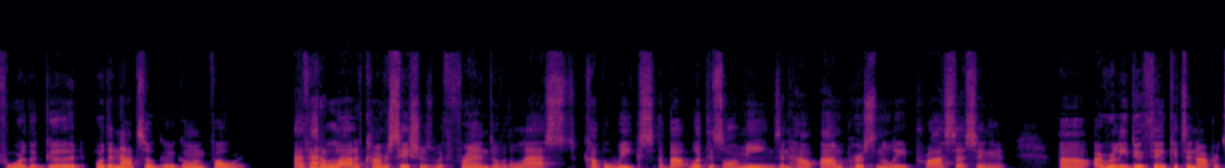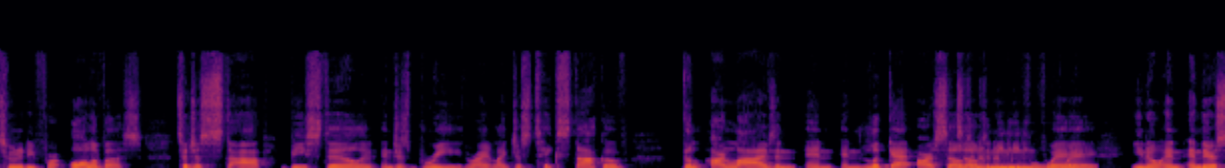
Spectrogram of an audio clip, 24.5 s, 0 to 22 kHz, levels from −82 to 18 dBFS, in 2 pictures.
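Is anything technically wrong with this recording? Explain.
Yes. From about 21.8 s to 23.2 s there's a doubled audio track: a second, full-band copy of the speech sits roughly 150 ms behind the original at much the same loudness, so everything gets a slapback stutter. It's dry, with no decay or room colour, and it cuts in and out abruptly at both ends. The likely cause is a second, slower capture path, or an edit holding two copies out of step.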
